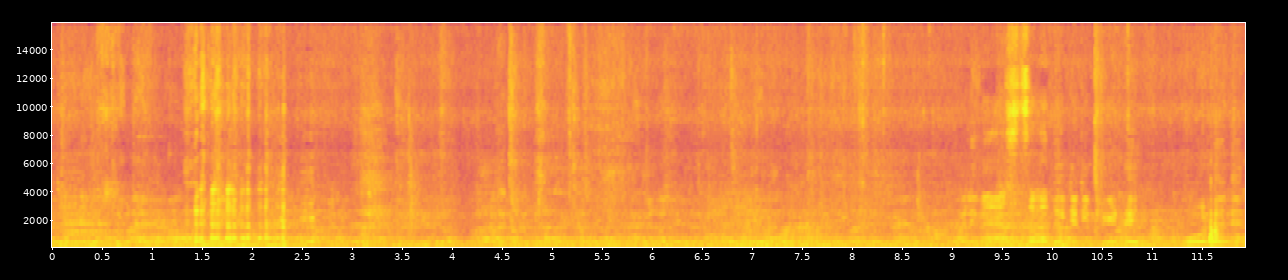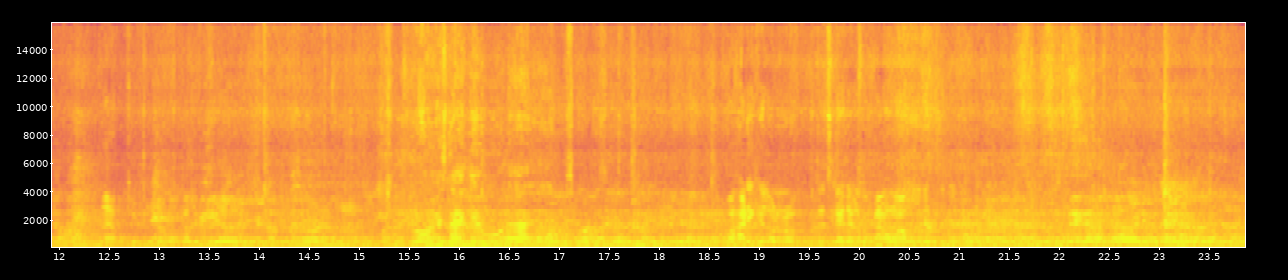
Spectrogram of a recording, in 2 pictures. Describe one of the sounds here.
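A crowd of young men chatter and call out across a large echoing indoor hall.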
